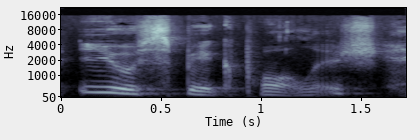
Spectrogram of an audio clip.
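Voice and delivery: put-on slow, careful Polish-accented English. Grateful parents tell the announcer, in a slow Polish accent. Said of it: "saying with the Polish accent".

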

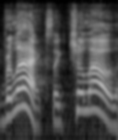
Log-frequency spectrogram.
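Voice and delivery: urgent calming. Retold or imitated. Rev calming angry girls.

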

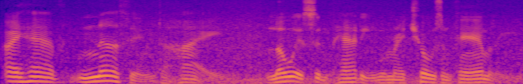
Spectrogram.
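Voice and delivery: camp it up, lilting and showy; flamboyant man. Acted. Dougie voiced in story.

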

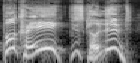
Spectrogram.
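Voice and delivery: put-on high, loud Scottish accent on the name. Podcaster hyping a Scottish fighter, in a Scottish accent. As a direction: announce him like a Scot. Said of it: "that's a pretty fucking good Scottish accent".

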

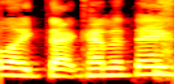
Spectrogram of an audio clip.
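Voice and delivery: usual speaking voice

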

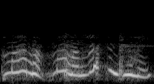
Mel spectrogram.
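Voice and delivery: high, desperate pleading, crying; tearful pleading. Acted. Girl begging her busy mother to dig the woman out, tearful. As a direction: beg her to listen, voice breaking.

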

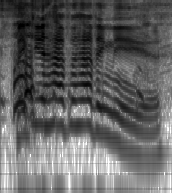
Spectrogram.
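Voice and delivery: high, loud, drawn-out joke voice; hammed-up thank-you, stretched out; mock sign-off. Ending a fake show for friends, loud mock sign-off.

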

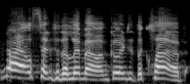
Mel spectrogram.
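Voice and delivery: a touch of flustered refusal; Mister Sheffield. Retold or imitated. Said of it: "jumps up from his chair".

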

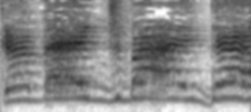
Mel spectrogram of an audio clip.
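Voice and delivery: high, slow ghostly wail; sea witch voice. Retold or imitated. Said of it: "just the goddamn sea witch".

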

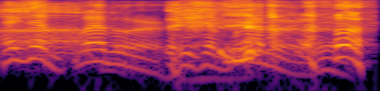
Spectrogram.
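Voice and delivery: laughing tease. Real, not acted. Teasing, laughing echo.

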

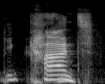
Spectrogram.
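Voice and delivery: put-on high-pitched Australian accent; Jim Jeffries. Cohost quoting an Australian comedian, high Australian accent.

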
